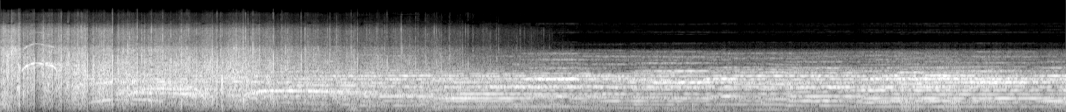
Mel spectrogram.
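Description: An audience claps steadily and loudly for several seconds to welcome a singer, then the applause thins out as a sustained melodic instrumental passage rises and carries on alone.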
